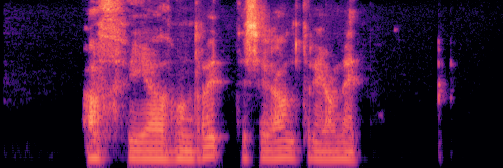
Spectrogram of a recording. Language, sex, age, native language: Icelandic, male, 30-39, Icelandic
